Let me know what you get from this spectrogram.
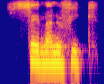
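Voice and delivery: hammy French foodie, lightly done; French accent. Acted. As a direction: put on a mock French accent. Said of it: "It's French".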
